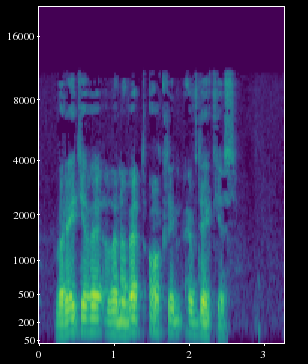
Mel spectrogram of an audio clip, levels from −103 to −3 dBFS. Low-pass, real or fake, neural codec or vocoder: 10.8 kHz; real; none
